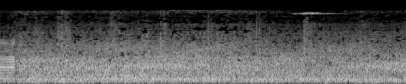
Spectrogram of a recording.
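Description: Cars driving past on a busy city street, a steady traffic noise.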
